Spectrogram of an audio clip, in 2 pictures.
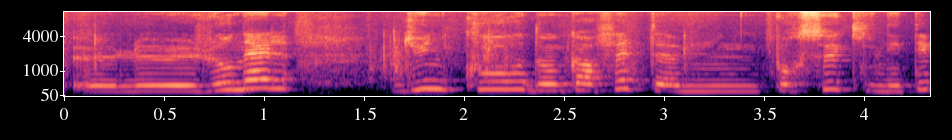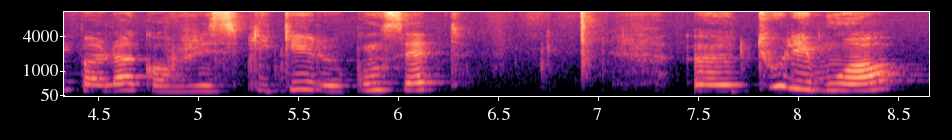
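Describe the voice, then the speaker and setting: A young woman chats to her viewers in a high, bright voice. She rambles, restarts her sentences and fills pauses often, casual and unscripted. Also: a little hiss or hum. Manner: chatty, many fillers and restarts. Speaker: vlogger. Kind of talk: casual vlog chat.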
